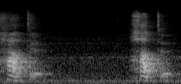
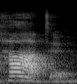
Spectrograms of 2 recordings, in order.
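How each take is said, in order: First: "Hatte" with a short clipped a before the double t; "Hatte", the a kept short; short vowel. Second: "hatte" with the a stretched long as if single t; long vowel. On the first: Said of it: "se pronuncia corta". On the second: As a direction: draw out the a in "hatte". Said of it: "Si hubiera una sola T, sería". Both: Shown as a demonstration.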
